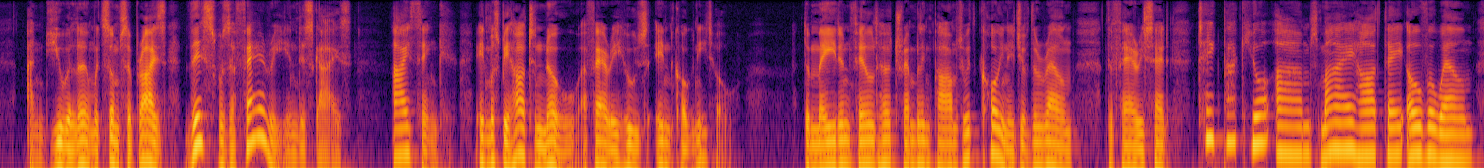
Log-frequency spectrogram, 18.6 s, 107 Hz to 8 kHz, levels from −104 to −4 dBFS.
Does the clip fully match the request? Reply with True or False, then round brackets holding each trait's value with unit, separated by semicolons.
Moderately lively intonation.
False (8.2 semitones)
